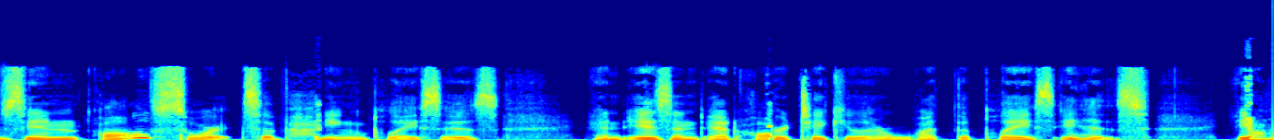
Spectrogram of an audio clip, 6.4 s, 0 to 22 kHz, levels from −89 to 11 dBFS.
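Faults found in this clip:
Loud pop at 0.91–0.93 s: a single sharp pop sitting a few dB above the speech, with the speech carrying on underneath. Likely cause a voltage step or pulse somewhere in the analogue or driver side (plug, switch, static or a driver glitch). Downstream circuitry shapes it into that brief thump. One-off, no repeats.

Damaged data in a compressed stream at 1.57–1.61 s, 3.83–3.87 s and 6.23–6.27 s: short glitches, roughly 40 ms each. Corrupt or missing bytes in the encoded stream make the decoder misread those frames, lose sync and hunt for the next frame header, so a bit of audio gets mangled or jumped. Worth checking the transport and container path.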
